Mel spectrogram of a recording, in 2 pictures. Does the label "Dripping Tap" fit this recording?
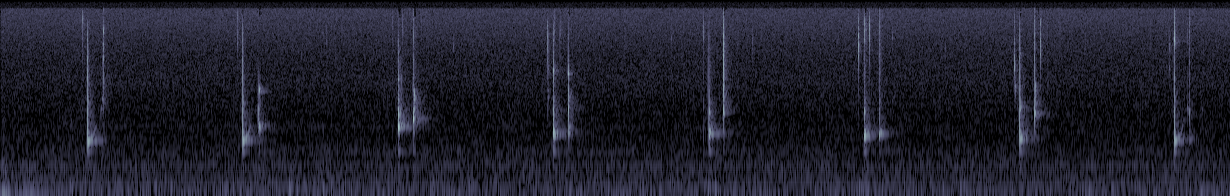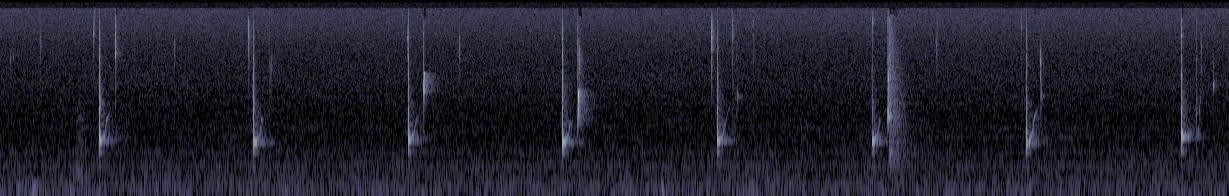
Yes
